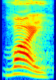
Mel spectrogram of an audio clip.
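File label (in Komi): "вай", Komi, female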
